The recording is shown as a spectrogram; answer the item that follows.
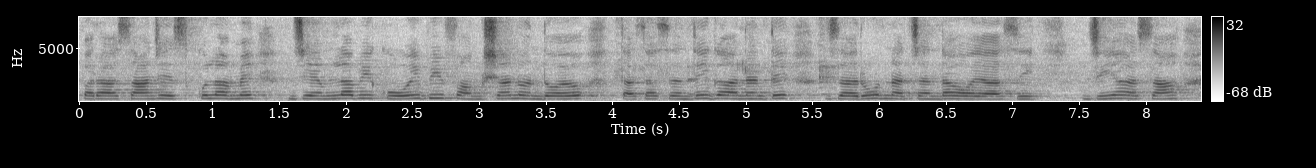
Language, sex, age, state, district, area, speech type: Sindhi, female, 18-30, Madhya Pradesh, Katni, urban, spontaneous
